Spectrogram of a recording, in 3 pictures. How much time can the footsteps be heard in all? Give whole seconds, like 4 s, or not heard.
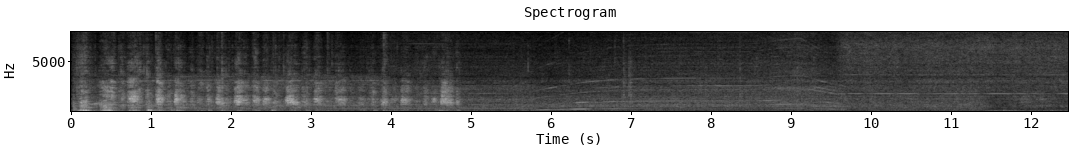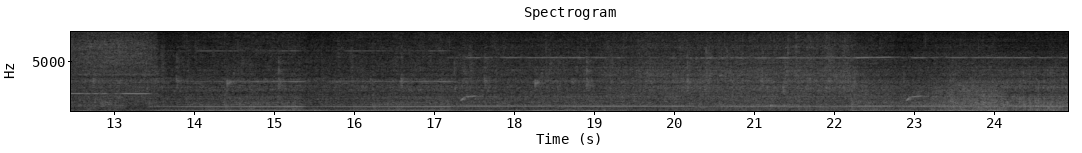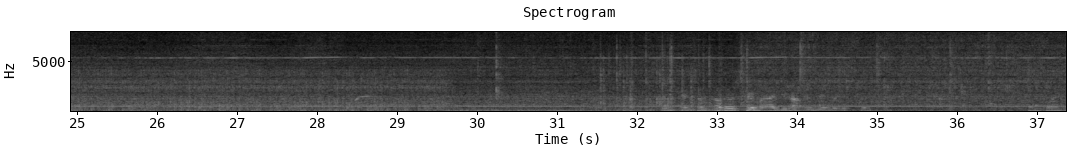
not heard.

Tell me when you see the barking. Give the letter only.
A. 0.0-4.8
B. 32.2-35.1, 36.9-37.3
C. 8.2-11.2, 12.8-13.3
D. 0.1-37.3
A.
